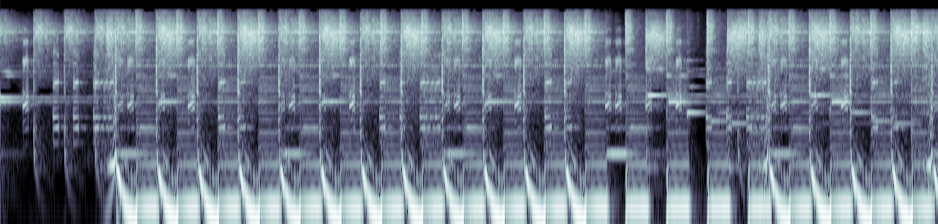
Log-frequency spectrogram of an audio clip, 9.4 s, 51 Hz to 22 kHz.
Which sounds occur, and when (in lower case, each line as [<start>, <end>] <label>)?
[0.00, 9.35] music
